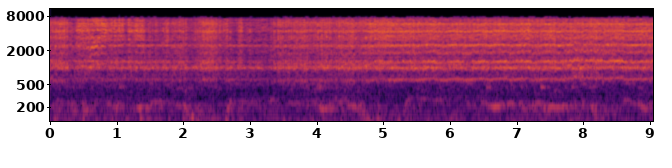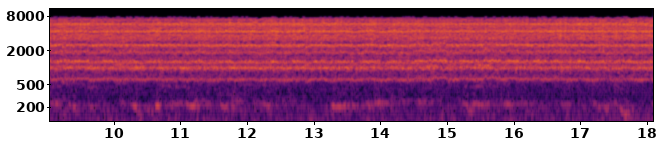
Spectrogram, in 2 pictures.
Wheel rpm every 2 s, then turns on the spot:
160, 160, 160, 160, 160, 160, 160, 160, 170.
none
